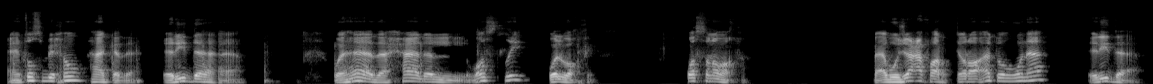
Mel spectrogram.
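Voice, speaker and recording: A middle-aged man teaching Quranic recitation rules, explaining step by step, asking his students questions and reciting verses slowly. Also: mid-range voice, a bit bright. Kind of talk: interactive lesson on Quranic readings.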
